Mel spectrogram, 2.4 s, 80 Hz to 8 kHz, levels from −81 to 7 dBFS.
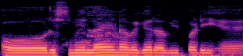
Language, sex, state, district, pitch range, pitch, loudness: Rajasthani, male, Rajasthan, Churu, 125-135 Hz, 130 Hz, -15 LUFS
